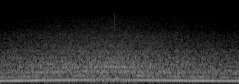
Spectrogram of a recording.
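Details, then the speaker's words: Fiat Tipo electric radiator fan motor after cleaning, lubrication and brush service (it was previously noisy and heavy from dirt inside): steady low hum with an even rush of air and no scraping or wobble, spinning freely. "e olha que show que ficou e ela não faz barulho nenhuma é só o vento mesmo bastante vento mesmo"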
